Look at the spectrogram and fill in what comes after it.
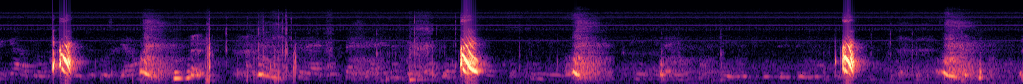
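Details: Baby boy who fell asleep during a long bout of hiccups and kept hiccupping: short, sharp vocal catches every few seconds in a quiet room; hiccups during sleep.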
